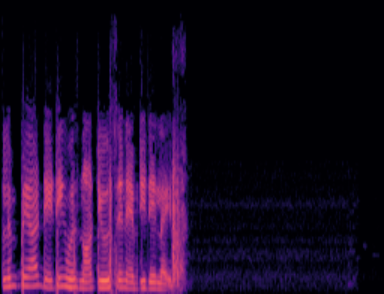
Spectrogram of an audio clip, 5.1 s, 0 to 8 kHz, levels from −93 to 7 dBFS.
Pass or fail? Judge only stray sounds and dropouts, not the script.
pass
